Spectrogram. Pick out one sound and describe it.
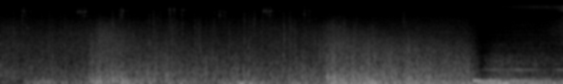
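Wind rushes steadily outdoors.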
